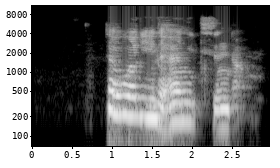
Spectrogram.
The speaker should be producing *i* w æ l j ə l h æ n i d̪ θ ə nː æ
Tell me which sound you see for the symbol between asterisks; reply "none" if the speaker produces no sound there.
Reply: æ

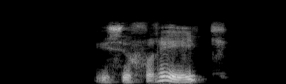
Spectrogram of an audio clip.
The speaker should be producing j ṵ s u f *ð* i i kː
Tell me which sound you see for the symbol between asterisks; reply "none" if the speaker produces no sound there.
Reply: ʁ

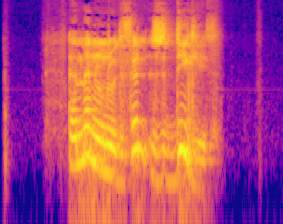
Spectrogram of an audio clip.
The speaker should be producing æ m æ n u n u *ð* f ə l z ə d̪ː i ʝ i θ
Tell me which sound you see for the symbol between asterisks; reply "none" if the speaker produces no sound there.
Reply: ð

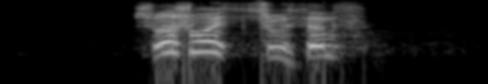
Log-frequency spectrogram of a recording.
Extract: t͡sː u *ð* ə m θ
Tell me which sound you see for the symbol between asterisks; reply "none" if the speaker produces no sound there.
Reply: θ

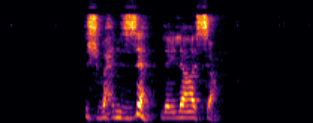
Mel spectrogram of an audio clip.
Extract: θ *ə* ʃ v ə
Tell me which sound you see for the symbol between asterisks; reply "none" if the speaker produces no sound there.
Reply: ə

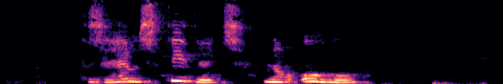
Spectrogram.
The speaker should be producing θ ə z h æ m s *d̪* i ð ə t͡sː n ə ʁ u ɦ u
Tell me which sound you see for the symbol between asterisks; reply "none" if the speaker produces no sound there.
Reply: t̪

